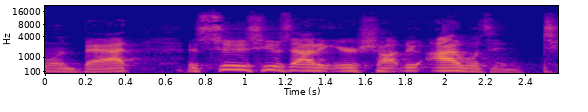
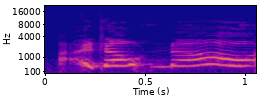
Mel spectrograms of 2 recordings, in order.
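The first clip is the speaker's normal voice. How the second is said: put-on very high small-child voice; child's reply; slower than usual. Daughter answering her father, high childish voice. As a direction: answer like a little girl. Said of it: "She's like".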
